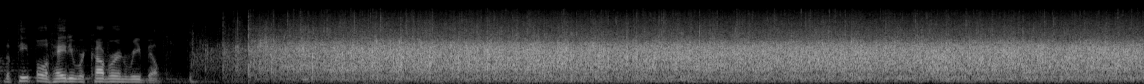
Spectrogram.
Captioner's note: applause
